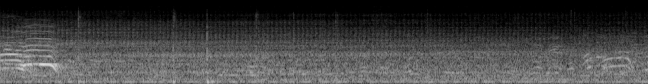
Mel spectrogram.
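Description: Players on a soccer field shouting calls to each other in the first half-second, over a steady low hum and open-air background noise.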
